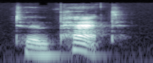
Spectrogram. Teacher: when we use it as a verb you will need to stress the second syllable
